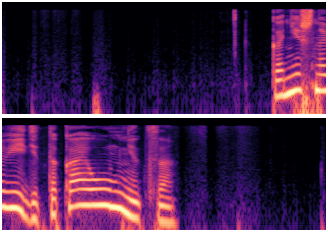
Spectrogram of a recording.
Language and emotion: Russian, positive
